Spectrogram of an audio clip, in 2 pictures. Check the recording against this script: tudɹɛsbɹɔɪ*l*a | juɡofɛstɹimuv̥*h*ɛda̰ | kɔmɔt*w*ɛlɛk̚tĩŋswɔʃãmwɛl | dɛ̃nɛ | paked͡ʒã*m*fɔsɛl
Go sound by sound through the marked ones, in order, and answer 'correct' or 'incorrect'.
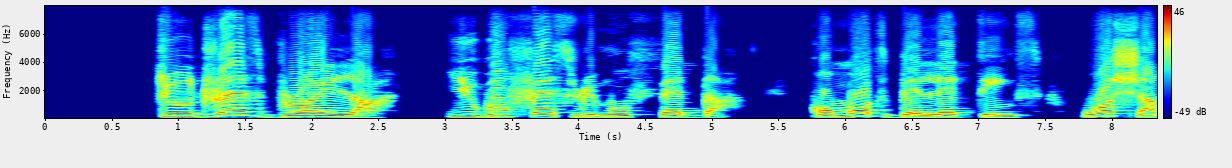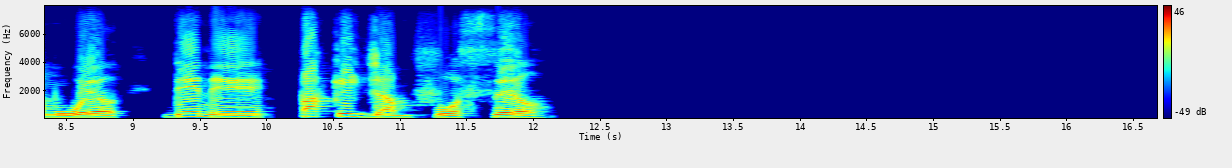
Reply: correct, incorrect: f, incorrect: b, correct

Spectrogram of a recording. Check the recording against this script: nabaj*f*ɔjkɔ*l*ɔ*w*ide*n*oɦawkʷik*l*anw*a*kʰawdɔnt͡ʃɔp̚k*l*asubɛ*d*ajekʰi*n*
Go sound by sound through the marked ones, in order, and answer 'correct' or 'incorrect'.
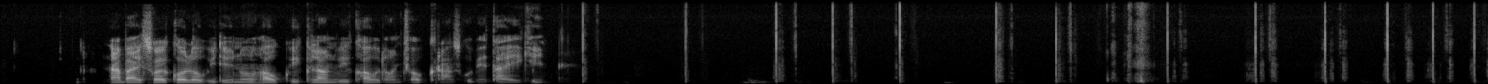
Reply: incorrect: s, correct, correct, correct, correct, incorrect: i, incorrect: ɾ, incorrect: t, correct

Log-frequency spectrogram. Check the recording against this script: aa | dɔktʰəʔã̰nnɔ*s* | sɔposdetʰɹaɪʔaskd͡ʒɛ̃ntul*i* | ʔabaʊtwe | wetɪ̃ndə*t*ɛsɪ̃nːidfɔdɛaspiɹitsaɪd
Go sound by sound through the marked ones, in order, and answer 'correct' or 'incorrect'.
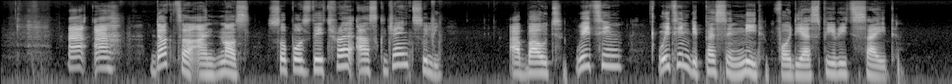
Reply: correct, correct, incorrect: p

